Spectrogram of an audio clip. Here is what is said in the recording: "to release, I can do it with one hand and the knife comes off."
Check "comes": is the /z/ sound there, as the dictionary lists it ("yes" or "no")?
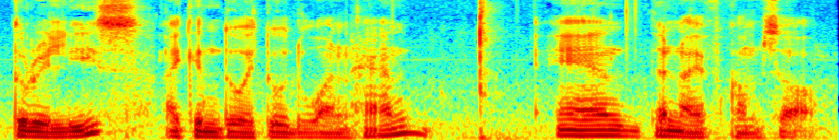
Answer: no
